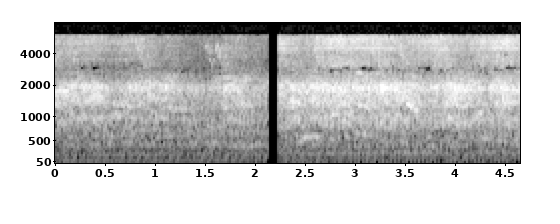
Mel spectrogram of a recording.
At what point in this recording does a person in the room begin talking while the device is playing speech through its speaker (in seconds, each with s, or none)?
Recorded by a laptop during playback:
none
